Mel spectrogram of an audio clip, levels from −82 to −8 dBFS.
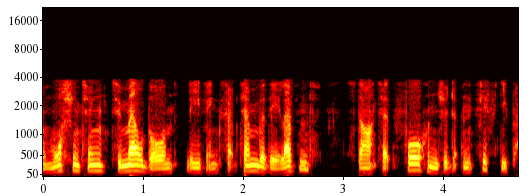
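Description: The whole speech clip runs through a Bluetooth CVSD headset codec, squeezed into roughly 200 Hz to 3.6 kHz, with scratchy sibilants and grainy hiss from its one-bit slope tracking.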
